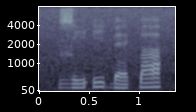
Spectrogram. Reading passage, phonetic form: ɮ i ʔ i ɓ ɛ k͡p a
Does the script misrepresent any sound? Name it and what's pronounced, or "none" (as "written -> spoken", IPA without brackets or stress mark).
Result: none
